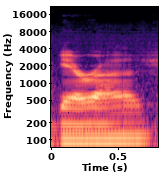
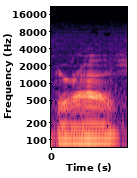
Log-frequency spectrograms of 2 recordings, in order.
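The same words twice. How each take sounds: First: "garage" with a full first vowel, GAIR-ahzh; variant garage. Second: "garage" as guh-RAHZH, weak first syllable; reduced-vowel garage. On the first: Streamer comparing pronunciations, "garage" as GAIR-ahzh. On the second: Streamer giving the other pronunciation, "garage" as guh-RAHZH. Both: Shown as a demonstration. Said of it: "Instead of garage".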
